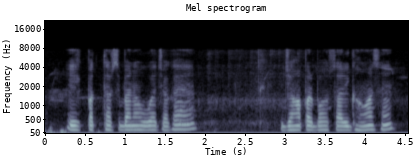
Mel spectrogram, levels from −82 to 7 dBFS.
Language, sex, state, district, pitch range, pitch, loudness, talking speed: Hindi, male, Goa, North and South Goa, 140-155 Hz, 145 Hz, -26 LUFS, 185 wpm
